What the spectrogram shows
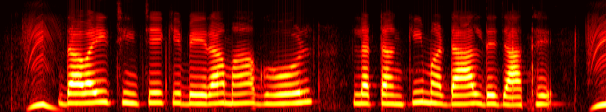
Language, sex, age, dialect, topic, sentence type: Chhattisgarhi, female, 18-24, Eastern, agriculture, statement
